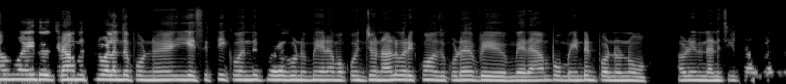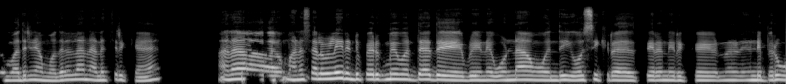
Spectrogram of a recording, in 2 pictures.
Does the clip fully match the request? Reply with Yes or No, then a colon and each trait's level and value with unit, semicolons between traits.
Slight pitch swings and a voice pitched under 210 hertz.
Yes: narrow, 1.9 semitones; high, 200 Hz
